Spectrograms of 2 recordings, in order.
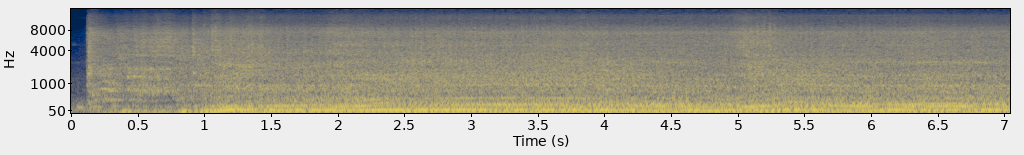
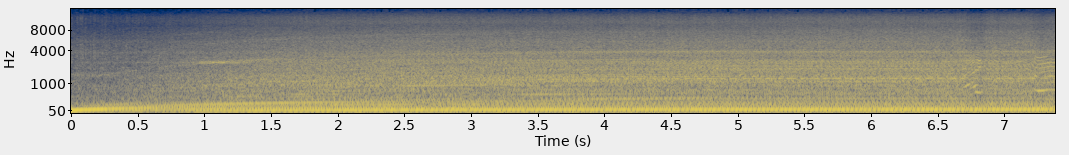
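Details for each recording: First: Test run of a 1965 Ford 289 4-barrel V8 (225 hp) with 4-speed top loader in a 1955 Ford pickup; lumpy, wandering, uneven idle and blubbering, shaking when revved, caused by incorrectly set ignition points, carburettor also due a kit. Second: 1955 Ford pickup with 1965 Ford 289 4-barrel V8 (225 HP), four-speed top loader, warmed up after valve readjustment: revs fall back to a steady even idle, all eight firing, oil pressure about 40 psi idle, 55 revving; slight blow-by remains.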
